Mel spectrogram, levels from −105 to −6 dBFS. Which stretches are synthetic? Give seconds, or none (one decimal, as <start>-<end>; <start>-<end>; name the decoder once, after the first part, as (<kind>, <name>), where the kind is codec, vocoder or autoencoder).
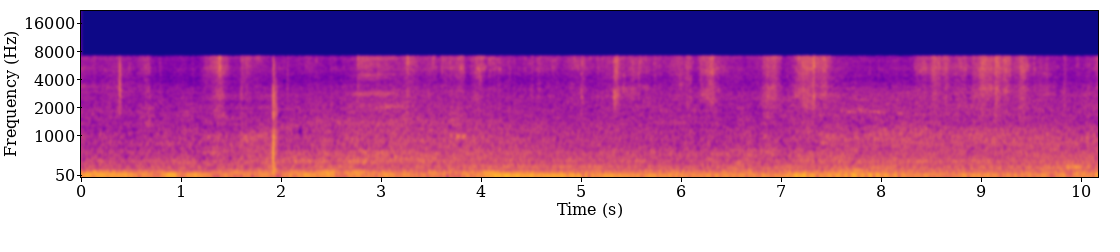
1.2-1.9 (codec, SNAC); 6.4-7.0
